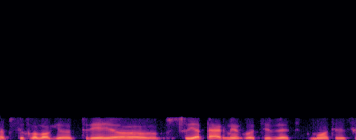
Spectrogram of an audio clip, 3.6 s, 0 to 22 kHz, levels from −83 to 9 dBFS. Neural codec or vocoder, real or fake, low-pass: none; real; 3.6 kHz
